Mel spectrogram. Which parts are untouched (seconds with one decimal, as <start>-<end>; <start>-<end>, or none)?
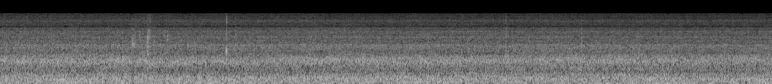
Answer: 0.0-2.0; 4.4-5.2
